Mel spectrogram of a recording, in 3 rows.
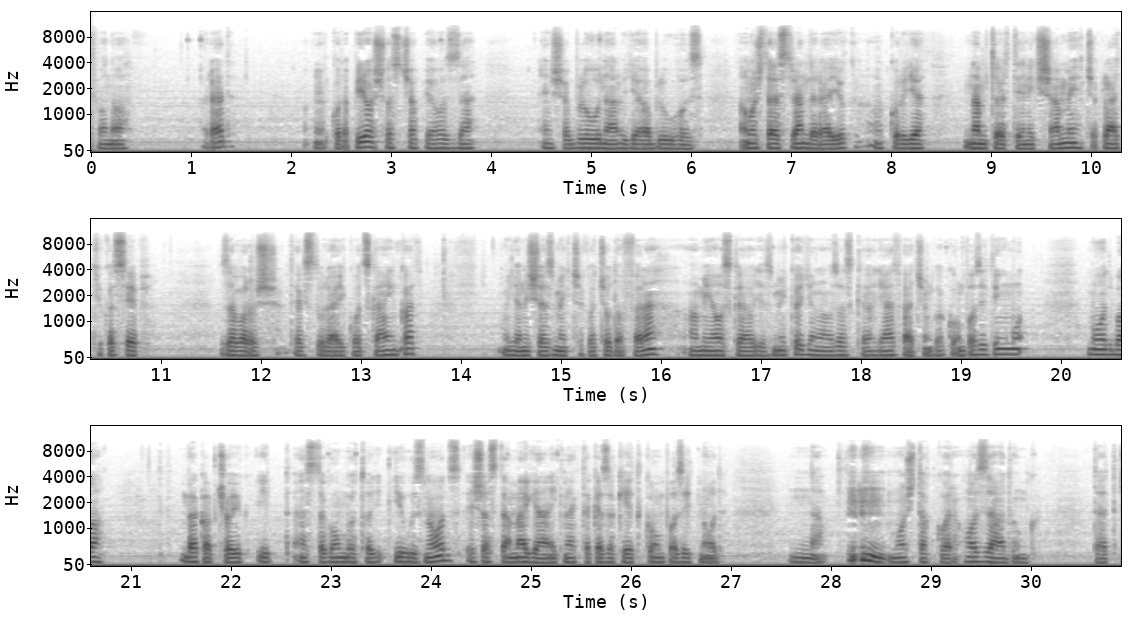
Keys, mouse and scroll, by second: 1.5 middle click, 3.5 click, 5.4 middle click, 6.5 shift+middle click, 13.3 Escape, 14.2 shift+middle click, 14.7 middle click, 15.3 shift+middle click, 17.1 click.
